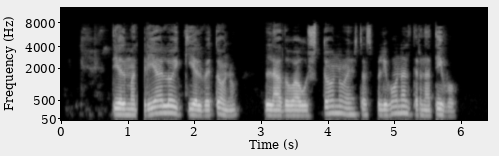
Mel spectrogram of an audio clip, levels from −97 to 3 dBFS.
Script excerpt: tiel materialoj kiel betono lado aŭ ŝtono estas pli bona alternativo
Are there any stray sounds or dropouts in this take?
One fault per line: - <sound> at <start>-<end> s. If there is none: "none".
- dropout at 1.1-1.2 s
